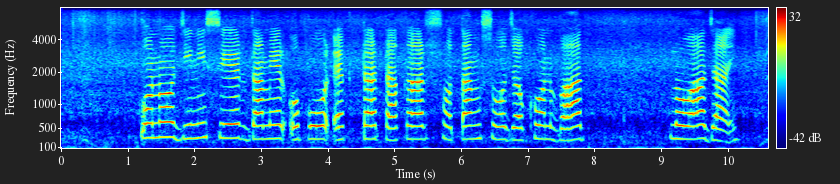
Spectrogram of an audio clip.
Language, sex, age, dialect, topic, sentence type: Bengali, female, 31-35, Western, banking, statement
